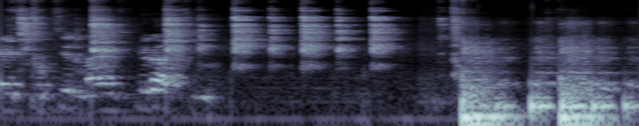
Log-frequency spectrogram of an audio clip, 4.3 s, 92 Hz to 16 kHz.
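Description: Alesis electronic drum kit played through its speaker: a string of short, light clicky hits, then loud heavy hits with a deep low end from about three seconds in, roughly one every 0.7 seconds.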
